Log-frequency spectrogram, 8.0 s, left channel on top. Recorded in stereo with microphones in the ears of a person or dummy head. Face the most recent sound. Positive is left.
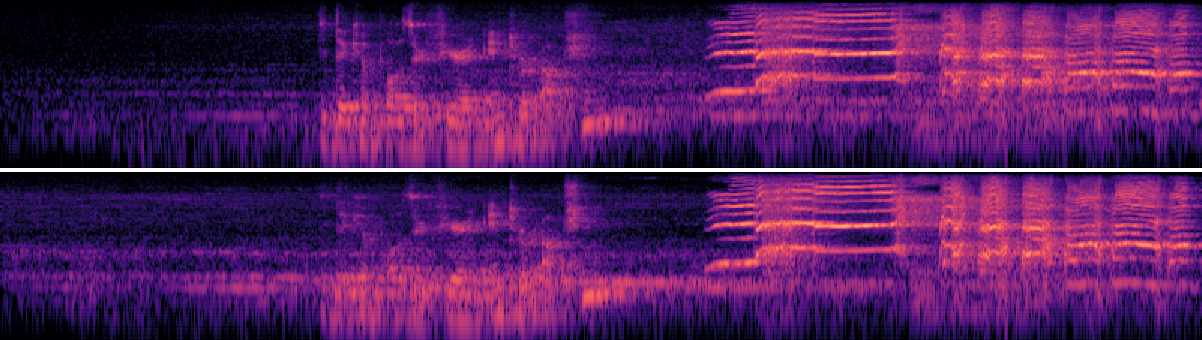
turn(degrees=-5)  # may be behind; listen again after turning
